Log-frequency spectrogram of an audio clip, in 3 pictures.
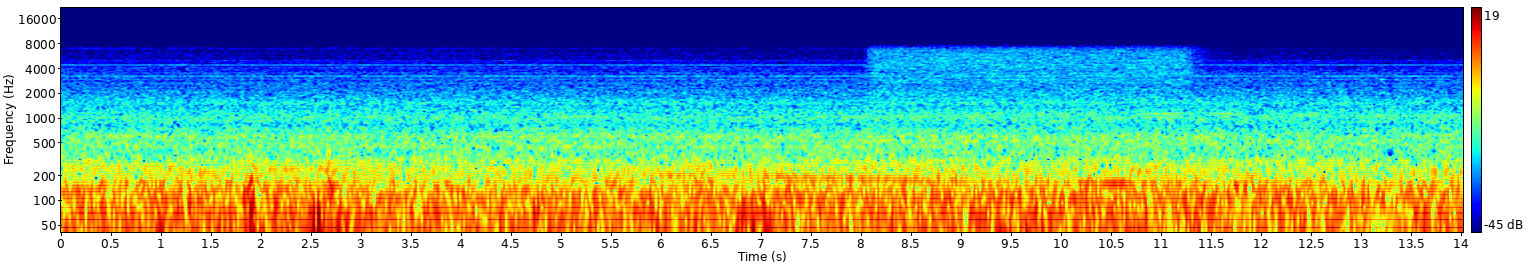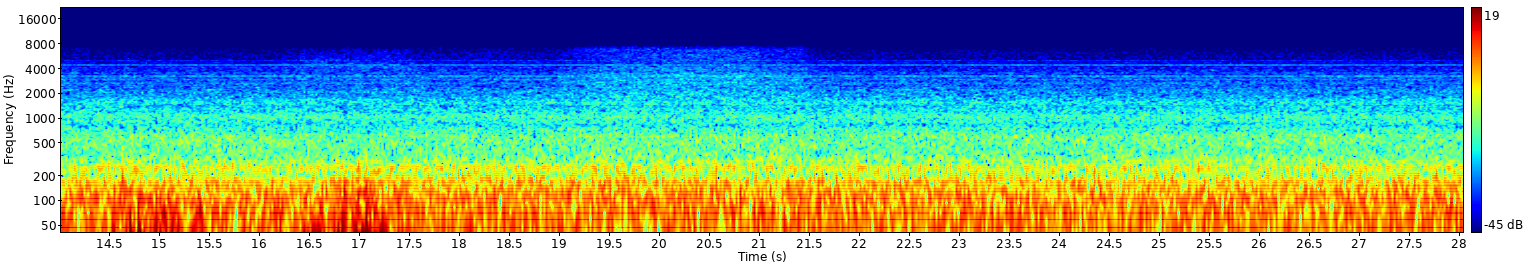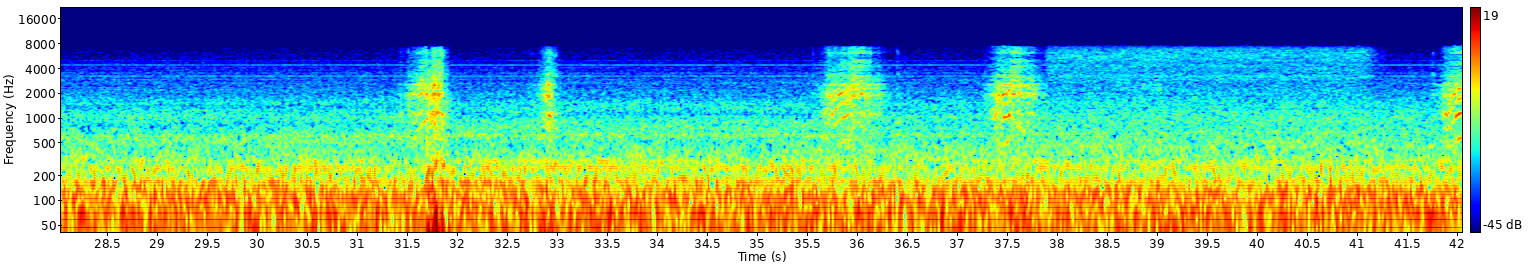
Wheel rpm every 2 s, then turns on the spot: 0, 0, 0, 0, 0, 0, 0, 0, 0, 0, 0, 0, 0, 0, 0, 10, 10, 10, 10, 0, 0.
none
